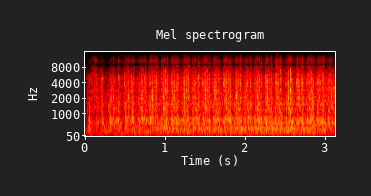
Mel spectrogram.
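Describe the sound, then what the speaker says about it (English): A sewing machine runs steadily stitching a quarter-inch seam on a fabric bunny, a fast, even mechanical whir with a rapid needle rhythm, close and continuous throughout with no talk. "then we want to sew a 1/4 inch seam"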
